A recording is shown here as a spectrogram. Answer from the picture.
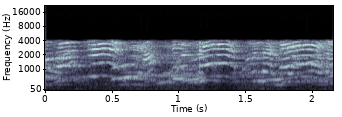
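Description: Several young children talking and calling out over one another in high voices.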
